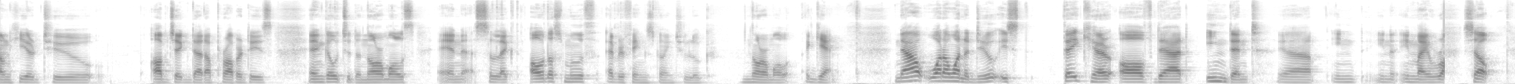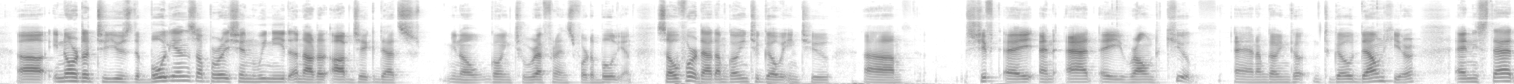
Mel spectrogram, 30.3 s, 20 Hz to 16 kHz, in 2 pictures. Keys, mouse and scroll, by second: 3.3 click, 4.9 click, 5.4 click, 6.1 right click, 6.5 ctrl+a, 6.5 click, 6.5 right click, 8.0 KP_1, 9.0 middle click, 9.8-10.5 scroll down 1, 11.3 middle click, 14.4 right click, 14.4 middle click, 14.4 scroll up 1, 14.8 scroll down 1, 15.3 shift+middle click, 15.3 scroll down 1, 15.7 middle click, 22.4 shift+a, 29.0 click.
